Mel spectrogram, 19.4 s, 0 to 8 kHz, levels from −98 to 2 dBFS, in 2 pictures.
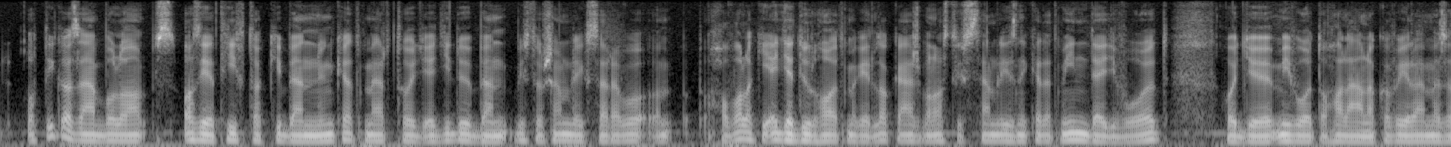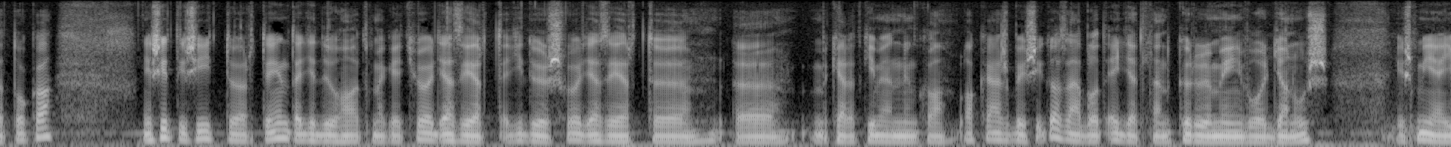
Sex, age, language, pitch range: male, 30-49, Hungarian, 80-95 Hz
